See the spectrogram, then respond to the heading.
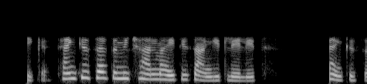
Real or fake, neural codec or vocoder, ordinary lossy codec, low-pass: real; none; none; 3.6 kHz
